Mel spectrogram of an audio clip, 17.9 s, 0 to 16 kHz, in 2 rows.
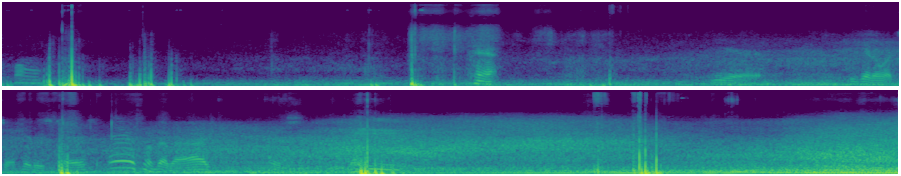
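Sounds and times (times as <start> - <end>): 
car passing outside: 5.6 - 17.9.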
